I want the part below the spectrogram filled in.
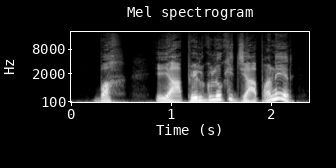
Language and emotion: Bengali, surprised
